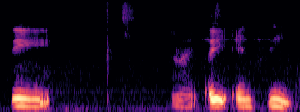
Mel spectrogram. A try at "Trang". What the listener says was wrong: Not A. Let me pronounce it for you. Trang. TR. You missed the R. R. Trang.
